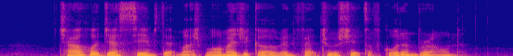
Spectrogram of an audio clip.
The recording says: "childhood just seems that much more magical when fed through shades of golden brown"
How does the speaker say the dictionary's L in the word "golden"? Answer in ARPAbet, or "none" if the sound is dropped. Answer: none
